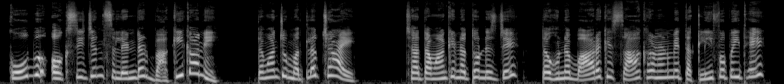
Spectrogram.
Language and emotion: Sindhi, angry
